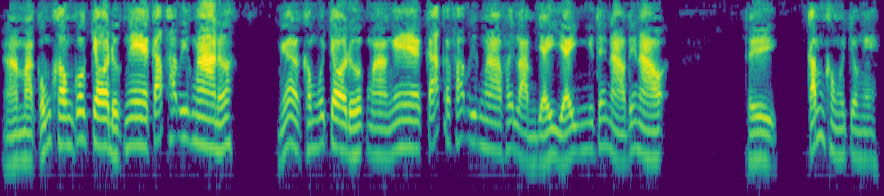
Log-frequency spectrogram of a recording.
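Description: Rambling monk, lo-fi. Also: male voice, a little high, fairly quick. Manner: rambling, repeats filler words, rhetorical questions. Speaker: Buddhist monk teacher. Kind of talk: dharma talk to monks. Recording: dull lo-fi dry recording.

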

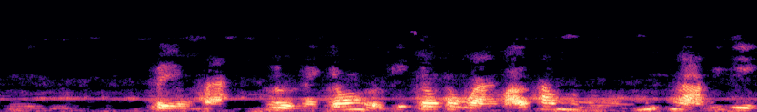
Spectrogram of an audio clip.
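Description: A man's voice: a little high, normal speed. An older man, a follower, describing his family troubles in a weary, troubled way. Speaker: follower asking a question. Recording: distant, phone-like and noisy.

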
